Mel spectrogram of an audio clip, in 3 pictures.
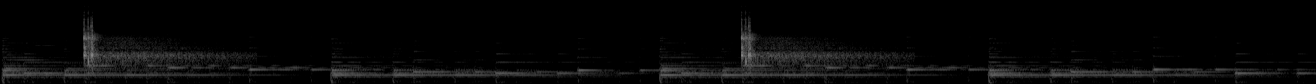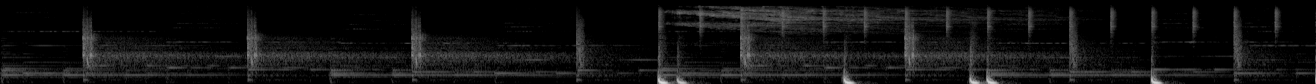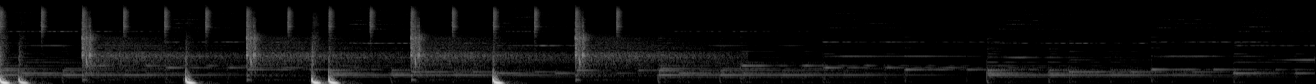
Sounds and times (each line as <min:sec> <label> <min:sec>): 0:00.0 piano 0:39.4
0:00.8 snare 0:02.0
0:07.4 snare 0:08.7
0:14.0 snare 0:15.0
0:15.6 snare 0:16.6
0:17.2 snare 0:18.2
0:18.9 snare 0:33.2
